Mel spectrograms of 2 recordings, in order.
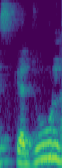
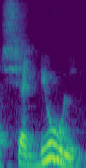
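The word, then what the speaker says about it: schedule: जो कि यहाँ पे लिखा हुआ है ये स्केड्यूल है, ये आपका अमेरिकन प्रोनाउंसिएशन है, और यहाँ पे हम देखते हैं ये है आपका शेड्यूल, ये आपका ब्रिटिश प्रोनाउंसिएशन है।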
